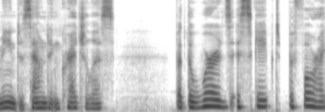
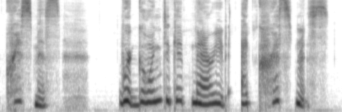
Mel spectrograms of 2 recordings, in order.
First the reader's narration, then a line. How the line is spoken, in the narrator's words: she blurted out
